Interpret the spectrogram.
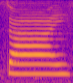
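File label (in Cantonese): "zaai1", Cantonese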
